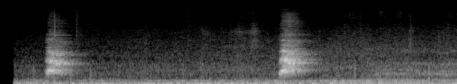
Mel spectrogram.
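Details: Shetland Sheepdog, female, barking at something unseen; two short sharp barks about two seconds apart over a low steady background hum, with a person softly asking what she is looking at.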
